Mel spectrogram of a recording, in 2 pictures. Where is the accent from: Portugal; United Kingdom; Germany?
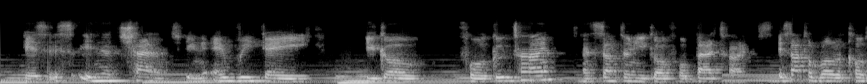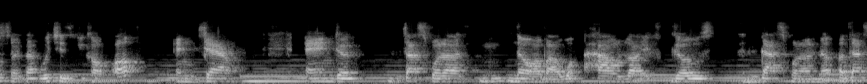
United Kingdom; England; now in Leicester, United Kingdom; I'm from England, based in a city called Leicester.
